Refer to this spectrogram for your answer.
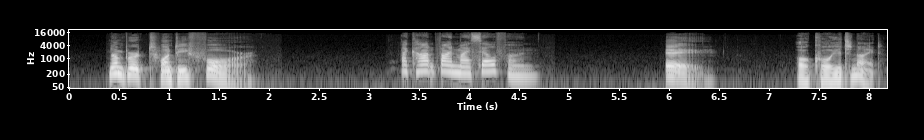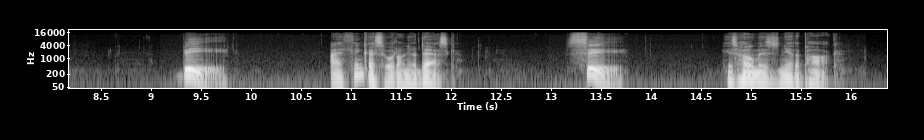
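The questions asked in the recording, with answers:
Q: I can't find my cell phone.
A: B: I think I saw it on your desk.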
